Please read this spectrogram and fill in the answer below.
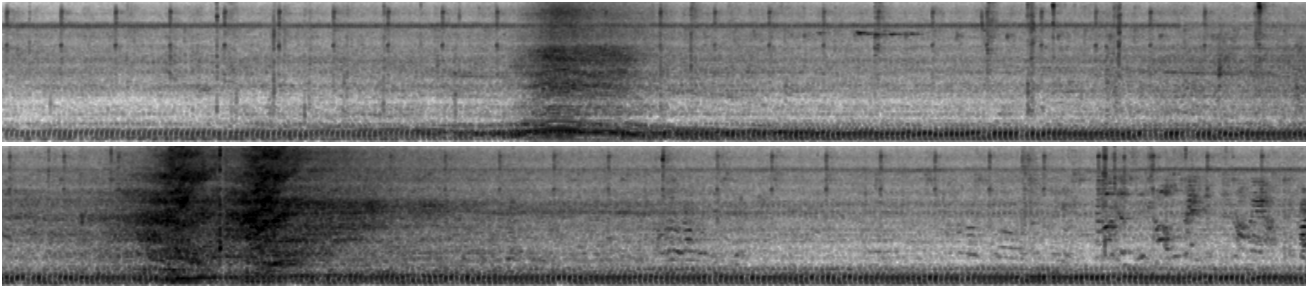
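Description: A motorcycle engine idling with a steady low rumble, while vehicles pass by twice on the road, about seven seconds in and again around eighteen to twenty seconds in, the second pass louder.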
